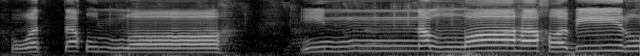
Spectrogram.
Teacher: یہاں پر بھی لفظ اللہ سے پہلے پیش آ گیا تو لفظ اللہ کو پر یعنی موٹا پڑھیں گے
